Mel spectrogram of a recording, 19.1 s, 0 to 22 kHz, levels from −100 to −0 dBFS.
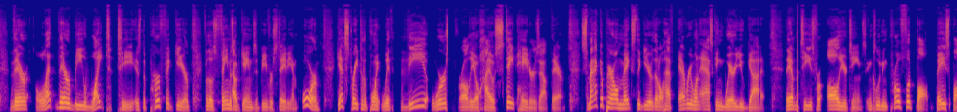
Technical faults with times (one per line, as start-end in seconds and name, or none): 4.65 damaged data in a compressed stream
8.94 damaged data in a compressed stream
15.95-15.98 damaged data in a compressed stream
